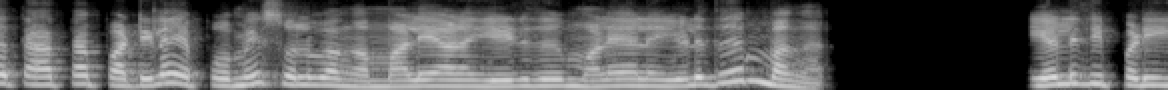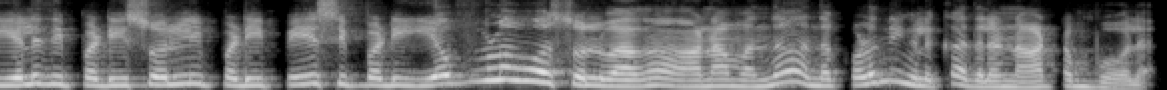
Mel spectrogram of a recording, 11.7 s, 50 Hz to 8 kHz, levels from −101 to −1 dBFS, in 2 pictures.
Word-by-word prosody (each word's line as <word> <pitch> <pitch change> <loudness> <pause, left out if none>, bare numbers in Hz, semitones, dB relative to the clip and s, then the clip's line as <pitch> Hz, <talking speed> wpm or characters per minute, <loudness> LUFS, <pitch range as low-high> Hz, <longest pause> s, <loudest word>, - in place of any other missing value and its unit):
தாத்தா 255 +1 0
பாட்டிலாம் 225 +6 +2
எப்பவுமே 235 +3 -2
சொல்லுவாங்க, 240 -6 0
மலையாளம் 200 0 +1
எழுது 210 +1 -1 0.2
மலையாளம் 210 +1 -1
எழுதும்பாங்க, 245 - 0 1.2
எழுதி 280 +1 0
படி 235 0 +2 0.2
எழுதி 265 +1 +1
படி, 225 0 +1 0.2
சொல்லி 265 +3 +2
படி, 225 0 +1 0.2
பேசிப்படி, 245 -4 -1 0.2
எவ்வளவோ 375 +5 +2 0.2
சொல்வாங்க, 215 -3 +3 0.2
ஆனா 205 +2 +1
வந்து 250 - -1
அந்த 220 -2 -1
குழந்தைகளுக்கு, 255 - -2
அதில 185 -1 -1
நாட்டம் 185 +1 -2
போல. 140 -3 -5
230 Hz, 125 wpm, -25 LUFS, 205-270 Hz, 1.2 s, சொல்வாங்க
